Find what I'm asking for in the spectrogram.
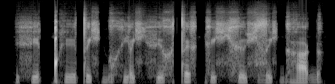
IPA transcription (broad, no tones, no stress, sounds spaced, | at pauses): fʲ e ǃʰ i t e ç ɡ u x j ɐ ç fʲ u x t e x kʲ ɐ ç xʲ o ç z ɨ ç ɡʱ a ɡ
